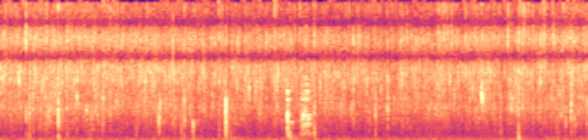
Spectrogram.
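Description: Sausages and bacon frying in a pan, a constant close crackling sizzle with scattered sharp pops and a brief scrape of stirring, no voices.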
